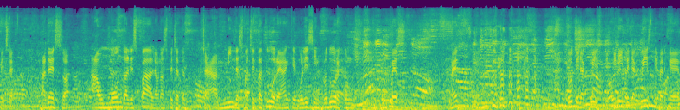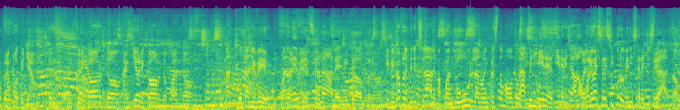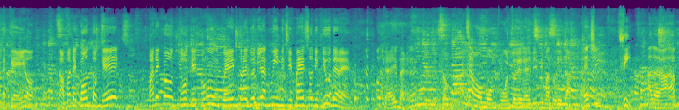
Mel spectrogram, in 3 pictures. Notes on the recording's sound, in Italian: Da Lucca Comics & Games 2012 la nostra intervista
